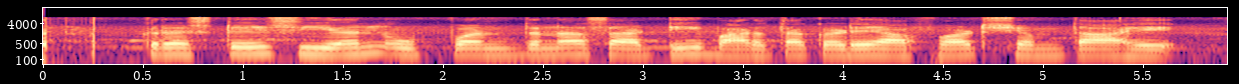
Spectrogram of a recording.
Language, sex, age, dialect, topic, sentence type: Marathi, male, 18-24, Standard Marathi, agriculture, statement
